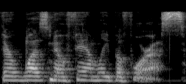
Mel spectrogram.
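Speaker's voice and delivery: normal talking voice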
